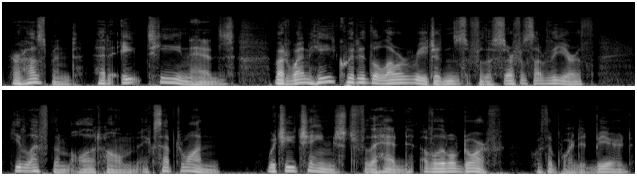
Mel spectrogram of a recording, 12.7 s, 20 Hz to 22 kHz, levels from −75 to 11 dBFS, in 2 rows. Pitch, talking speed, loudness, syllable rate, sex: 100 Hz, 190 wpm, -20 LUFS, 5.0 syllables/s, male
